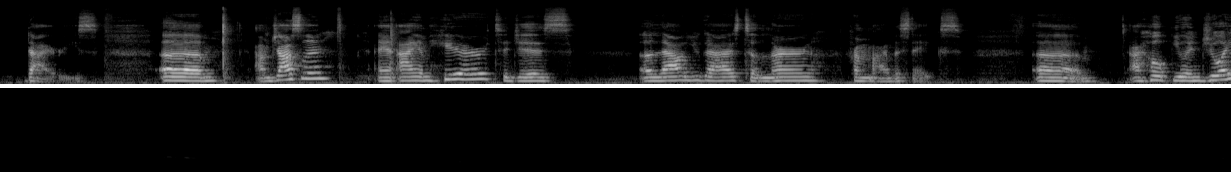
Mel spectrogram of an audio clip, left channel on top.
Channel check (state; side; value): silent; right; 58 dB below the other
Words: Diaries. I'm Jocelyn, and I am here to just allow you guys to learn from my mistakes. I hope you enjoy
